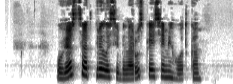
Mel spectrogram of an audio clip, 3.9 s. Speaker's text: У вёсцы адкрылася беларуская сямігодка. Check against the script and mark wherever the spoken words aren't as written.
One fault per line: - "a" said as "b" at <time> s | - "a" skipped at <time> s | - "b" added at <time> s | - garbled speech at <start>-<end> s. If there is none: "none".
none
